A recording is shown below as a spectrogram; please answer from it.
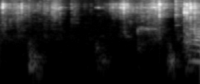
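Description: Light jingling and clinking of small metal jewellery, a locket and chain, being handled in the hands. A voice begins just before the end.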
